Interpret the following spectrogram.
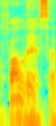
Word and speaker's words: Фалеса: лінія трикутника зверніть увагу теорема Фалеса да наголос на літеру е Фалес мілецький отже давайте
